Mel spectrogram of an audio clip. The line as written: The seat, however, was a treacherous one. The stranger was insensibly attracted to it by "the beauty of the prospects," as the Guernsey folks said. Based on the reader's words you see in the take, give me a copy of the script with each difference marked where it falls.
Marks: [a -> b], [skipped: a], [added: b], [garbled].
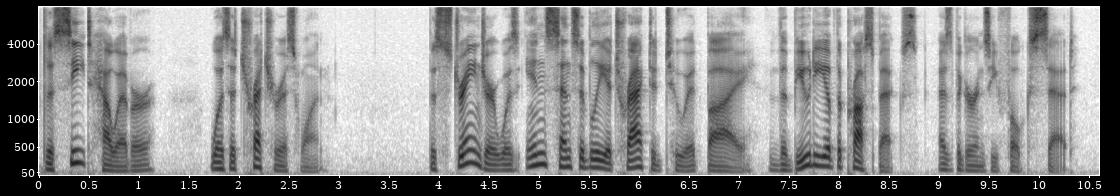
The seat, however, was a treacherous one. The stranger was insensibly attracted to it by "the beauty of the prospects," as the Guernsey folks said.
